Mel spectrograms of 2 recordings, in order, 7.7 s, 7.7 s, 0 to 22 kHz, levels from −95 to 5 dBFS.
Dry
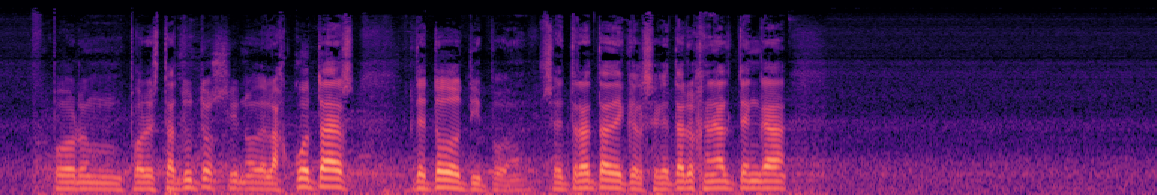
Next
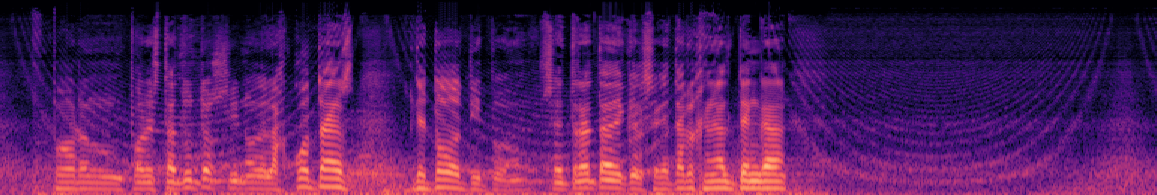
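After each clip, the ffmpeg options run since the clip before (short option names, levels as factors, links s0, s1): -af "aphaser=in_gain=1:out_gain=1:delay=3.8:decay=0.61:speed=0.4:type=sinusoidal"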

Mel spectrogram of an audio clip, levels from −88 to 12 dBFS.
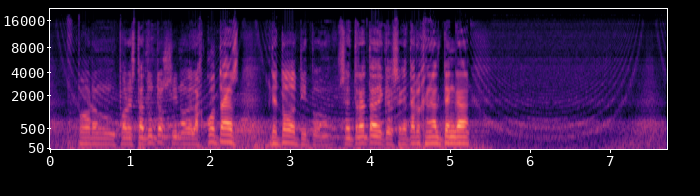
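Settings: -af "firequalizer=gain_entry='entry(390,0);entry(670,12);entry(1000,0);entry(1900,12)':delay=0.05:min_phase=1,volume=0.473"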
